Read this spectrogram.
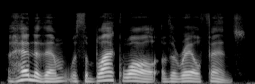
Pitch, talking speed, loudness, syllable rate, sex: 145 Hz, 260 wpm, -19 LUFS, 5.5 syllables/s, male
